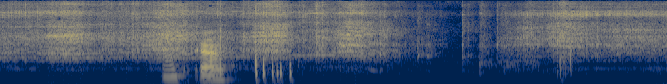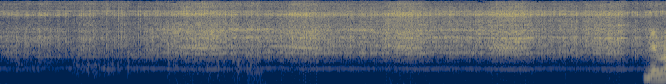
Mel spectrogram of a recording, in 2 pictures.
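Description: Toy drill's small motor and plastic gears whirring steadily, with a short stop about three seconds in before it runs again until near the end.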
